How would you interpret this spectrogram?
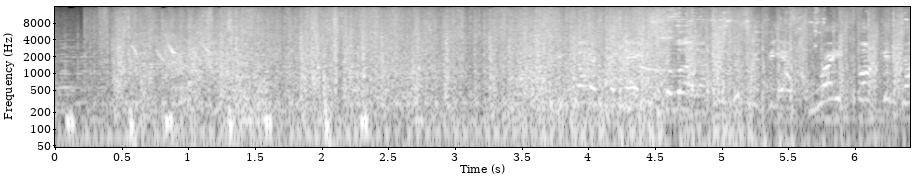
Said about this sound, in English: Machine gun! Watch it!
